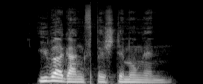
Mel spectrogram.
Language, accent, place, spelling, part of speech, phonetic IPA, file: German, Germany, Berlin, Übergangsbestimmungen, noun, [ˈyːbɐɡaŋsbəˌʃtɪmʊŋən], De-Übergangsbestimmungen.ogg
- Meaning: plural of Übergangsbestimmung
